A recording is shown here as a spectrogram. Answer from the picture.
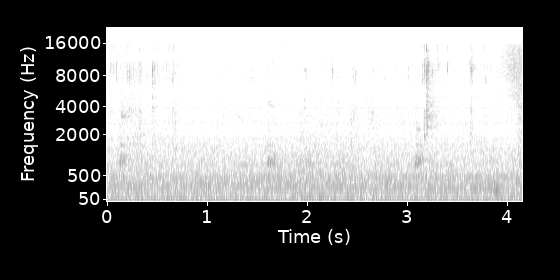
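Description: Faint chewing with wet mouth sounds and a couple of soft clicks, about three seconds in and near the end, over quiet room tone.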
